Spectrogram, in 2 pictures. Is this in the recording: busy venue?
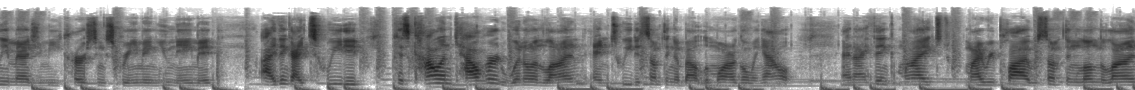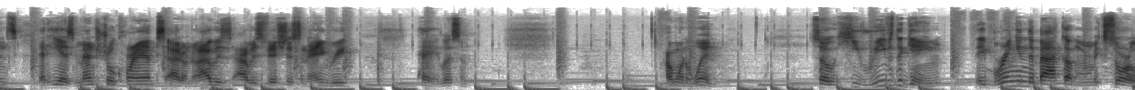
no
